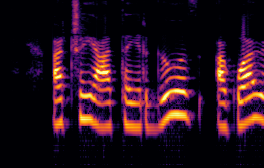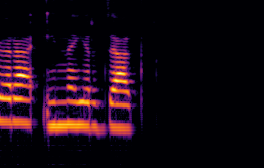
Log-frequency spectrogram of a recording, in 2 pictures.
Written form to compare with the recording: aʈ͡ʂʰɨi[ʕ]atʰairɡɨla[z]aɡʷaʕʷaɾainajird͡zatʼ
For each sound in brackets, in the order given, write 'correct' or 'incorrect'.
correct, correct

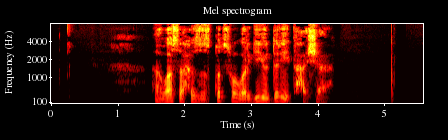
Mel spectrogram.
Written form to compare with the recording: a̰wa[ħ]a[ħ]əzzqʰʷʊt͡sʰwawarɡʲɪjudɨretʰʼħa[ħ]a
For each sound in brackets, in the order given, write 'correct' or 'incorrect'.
incorrect: s, correct, incorrect: ʃ

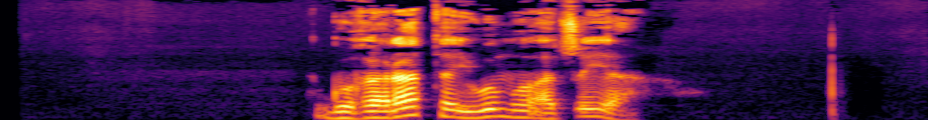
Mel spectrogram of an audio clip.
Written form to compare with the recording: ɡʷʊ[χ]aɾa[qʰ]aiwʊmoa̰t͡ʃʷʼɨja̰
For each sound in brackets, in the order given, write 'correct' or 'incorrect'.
incorrect: ʁ, incorrect: tʰ

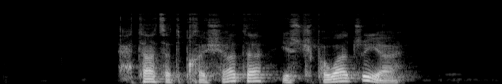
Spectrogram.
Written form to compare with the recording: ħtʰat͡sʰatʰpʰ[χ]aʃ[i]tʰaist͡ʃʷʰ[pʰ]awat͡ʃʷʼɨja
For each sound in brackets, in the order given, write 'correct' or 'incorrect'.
correct, incorrect: a, correct

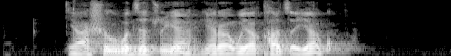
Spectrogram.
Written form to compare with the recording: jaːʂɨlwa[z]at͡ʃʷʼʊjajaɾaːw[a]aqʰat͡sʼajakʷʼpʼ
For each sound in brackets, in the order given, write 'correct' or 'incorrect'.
incorrect: d͡z, incorrect: i

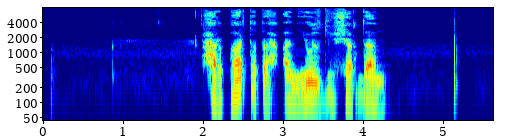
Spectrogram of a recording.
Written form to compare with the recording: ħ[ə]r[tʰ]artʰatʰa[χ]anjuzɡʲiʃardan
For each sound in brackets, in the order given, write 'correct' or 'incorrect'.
incorrect: a, incorrect: pʰ, incorrect: ħ

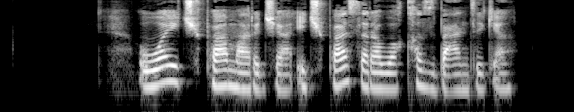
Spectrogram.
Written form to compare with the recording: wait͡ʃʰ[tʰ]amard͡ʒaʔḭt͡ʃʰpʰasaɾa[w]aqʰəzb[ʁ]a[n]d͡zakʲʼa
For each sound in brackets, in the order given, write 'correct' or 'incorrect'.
incorrect: pʰ, correct, incorrect: ʕ, correct

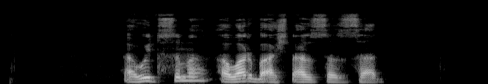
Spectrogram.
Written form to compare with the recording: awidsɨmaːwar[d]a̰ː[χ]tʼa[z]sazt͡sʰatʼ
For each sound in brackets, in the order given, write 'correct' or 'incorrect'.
incorrect: b, incorrect: ʃ, correct

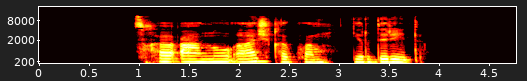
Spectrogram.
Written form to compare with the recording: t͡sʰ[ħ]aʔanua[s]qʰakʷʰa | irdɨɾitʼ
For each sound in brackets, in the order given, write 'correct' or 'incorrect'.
incorrect: χ, incorrect: ʃ

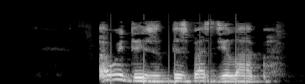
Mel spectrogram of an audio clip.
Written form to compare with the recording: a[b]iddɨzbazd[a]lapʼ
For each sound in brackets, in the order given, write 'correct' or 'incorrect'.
incorrect: w, incorrect: i

